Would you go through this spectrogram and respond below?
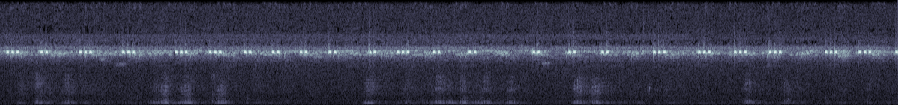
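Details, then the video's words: Pig frogs calling: short, low, rough grunts in clusters of two to four, spaced irregularly through the chorus, over a steady, shrill insect trill that runs the whole time. "pig frogs - sound effect"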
